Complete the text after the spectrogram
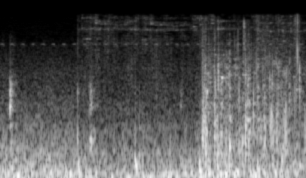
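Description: A large blade swings through the air with a whoosh.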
